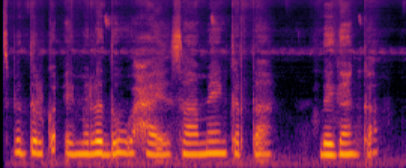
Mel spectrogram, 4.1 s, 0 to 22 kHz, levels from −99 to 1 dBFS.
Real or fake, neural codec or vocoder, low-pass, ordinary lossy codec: fake; vocoder, 44.1 kHz, 128 mel bands, Pupu-Vocoder; none; none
